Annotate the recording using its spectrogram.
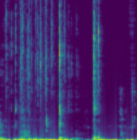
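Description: Typing on a computer keyboard: a quick run of key clicks with a brief pause a little past the middle.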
